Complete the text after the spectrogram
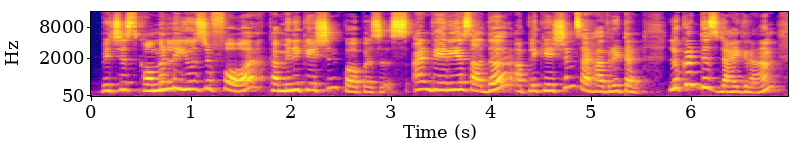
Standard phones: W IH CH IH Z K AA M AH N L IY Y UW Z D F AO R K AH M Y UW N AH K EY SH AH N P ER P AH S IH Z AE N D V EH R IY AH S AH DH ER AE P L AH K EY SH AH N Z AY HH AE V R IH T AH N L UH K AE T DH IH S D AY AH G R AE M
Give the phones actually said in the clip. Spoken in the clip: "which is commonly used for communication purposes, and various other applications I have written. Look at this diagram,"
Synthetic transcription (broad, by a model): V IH CH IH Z K AA M AH N L IY Y UW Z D F AO R K AH M Y UW N AH K EY SH AH N P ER P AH S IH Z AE N D V EH R IY AH S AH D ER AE P L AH K EY SH AH N S AY HH AE V R IH T AH N L UH K AE T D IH S D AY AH G R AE M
